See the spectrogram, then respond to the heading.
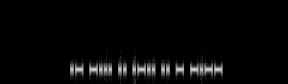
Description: Morse code, heard as a keyed tone, about 52 wpm, 700 Hz. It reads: ABILITY
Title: Sentences from Top 1000 Words - Review Part 3 - New Word Drill - 50wpm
